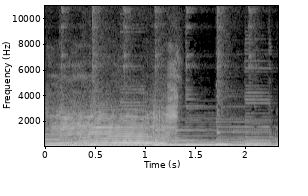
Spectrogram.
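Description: A calf mooing once, a single call of just over a second that rises and then falls in pitch, over soft background guitar music.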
